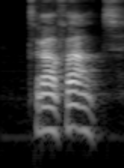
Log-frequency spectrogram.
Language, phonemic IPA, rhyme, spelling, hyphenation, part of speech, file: Dutch, /traːˈvaːt/, -aːt, travaat, tra‧vaat, noun, Nl-travaat.ogg
- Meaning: a short storm with heavy rainfall and thunderstorms, usually before the coast of Guinea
